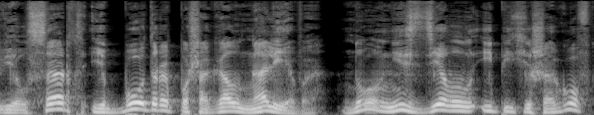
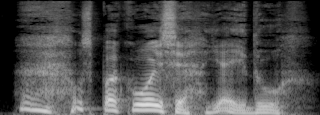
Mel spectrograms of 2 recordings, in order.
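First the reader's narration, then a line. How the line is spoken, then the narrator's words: Unenthusiastic sigh. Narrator (Russian): вздохнул молодой артефактор и без особого энтузиазма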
